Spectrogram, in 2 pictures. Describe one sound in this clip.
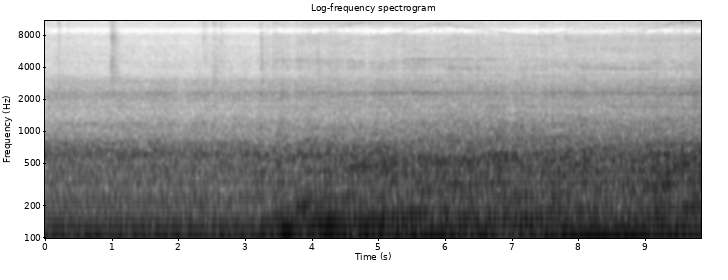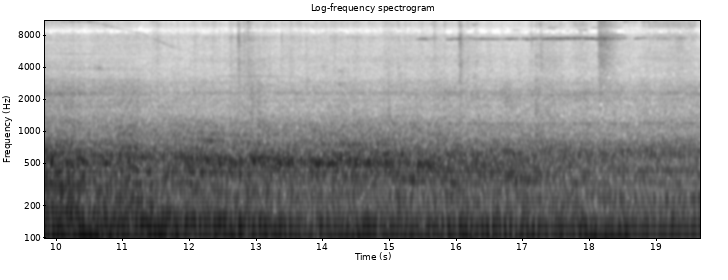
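Bus panels rattle and clatter as the bus moves.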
